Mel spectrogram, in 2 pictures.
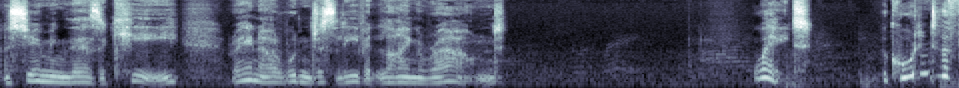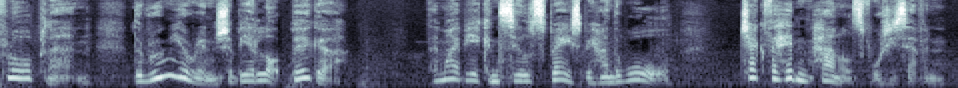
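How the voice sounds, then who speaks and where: An actress playing a composed, calculating intelligence handler in a video game, measured and dryly wry as she guides an assassin. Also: lowish voice, very animated, darkish tone, slightly rough, full character voice. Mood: focused. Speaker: mission handler. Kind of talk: cinematic game dialogue.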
